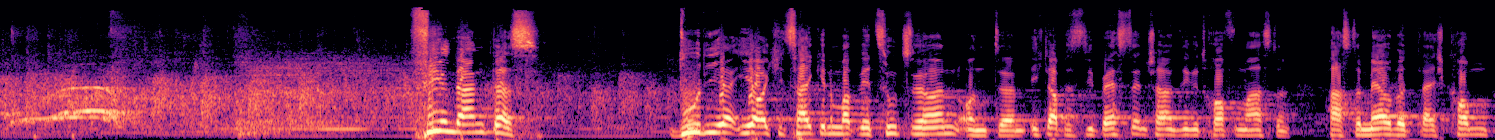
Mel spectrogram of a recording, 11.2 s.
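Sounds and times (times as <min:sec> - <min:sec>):
audience applause: 0:00.0 - 0:06.3
speech: 0:03.2 - 0:04.2, 0:05.0 - 0:11.2.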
